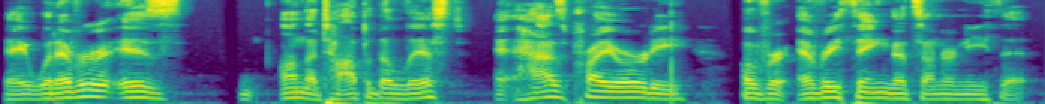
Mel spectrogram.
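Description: Hoarse young man with a sore throat. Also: fairly low pitch, normal speed. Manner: relaxed explaining, frequent throat clearing. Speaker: tech tutorial host. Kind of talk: casual screen-share tutorial. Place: home gaming room. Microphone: boom mic close to face, headset on.

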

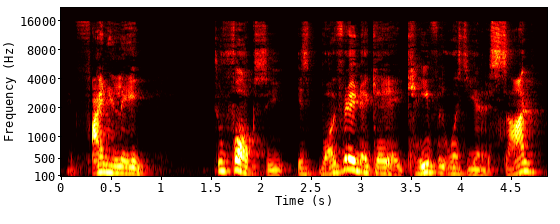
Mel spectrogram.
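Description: A man voicing a jolly, boastful cartoon pirate fox with gravelly, halting, theatrical buccaneer talk. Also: fairly high pitch, animated, lightly acted. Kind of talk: in-character fan Q&A voice lines.

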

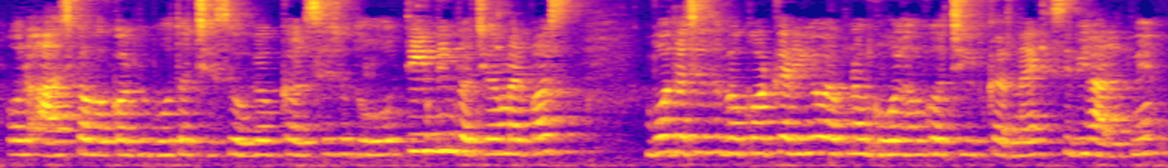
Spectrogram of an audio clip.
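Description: High-voiced woman vlogging from home. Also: fairly even intonation, quick pace, darkish tone, roomy sound. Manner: chatty, complaining, scolds her kids. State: has a cold. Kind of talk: casual family vlog chat. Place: home kitchen and bedroom. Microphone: phone camera.

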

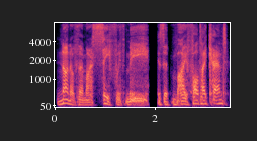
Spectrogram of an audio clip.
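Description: A proud half-god warrior mage from a fighting game, speaks in a low, husky voice. His haughty, theatrical lines come slowly and deliberately, with plenty of swing in pitch. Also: expressive, sharp tone, no room sound, clean studio sound, exaggerated voice. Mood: proud, guarded. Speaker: video game voice actor.

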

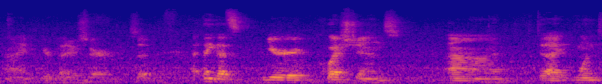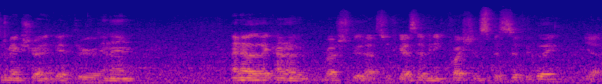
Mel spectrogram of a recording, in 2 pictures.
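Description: Low-voiced man, roomy distant recording. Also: normal speed. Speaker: guest speaker, UX researcher. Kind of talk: informal career talk to a class, answering questions. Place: small classroom, indoors. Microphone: distant camera microphone. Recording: roomy, distant mic, clear background noise.

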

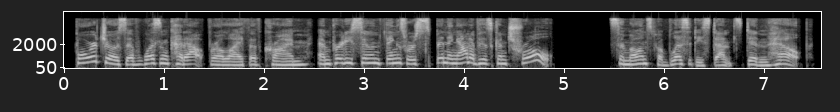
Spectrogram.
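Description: A woman's voice: on the high side, dry recording, close to an everyday voice. A woman playing a level-headed teenage girl detective in a video game, speaking scripted lines in a composed, conversational way. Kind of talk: scripted game dialogue and letter narration.

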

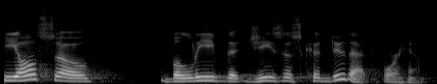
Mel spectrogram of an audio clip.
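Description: A male pastor preaching a sermon in a slow, deliberate way, sometimes acting out quotes. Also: a little high, very animated, dark tone. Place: church sanctuary. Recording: long hall reverb.

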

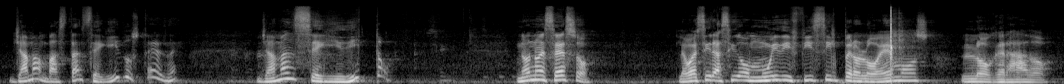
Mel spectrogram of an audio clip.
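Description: A Salvadoran pastor in his thirties preaching an animated sermon from a church stage, often acting out his listeners' complaints. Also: high-pitched. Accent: Salvadoran Spanish. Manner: animated, gestures widely, acts out listeners' complaints. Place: church stage in front of a large screen.

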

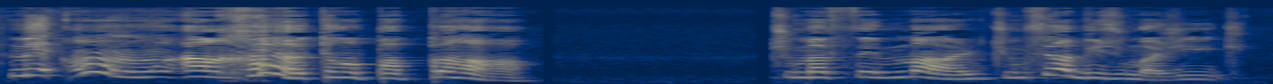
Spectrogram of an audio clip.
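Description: A man's voice: extremely high pitch, sing-song, a bit bright, husky, heavily acted. A young man playing a whiny, spoiled rich teenage boy in a comedy sketch. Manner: whiny, drawn-out.

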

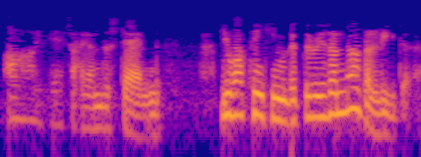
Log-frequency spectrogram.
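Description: An actor playing a suave, power-hungry schemer in a 1930s radio horror drama, speaking with pompous, quietly menacing oratory. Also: male voice, fairly high pitch, big pitch swings, moderate pace, slightly rough, no room sound. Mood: grandiose. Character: suave, power-hungry male dictator-in-waiting, grandiose schemer. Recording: muffled old 1930s radio recording.

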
